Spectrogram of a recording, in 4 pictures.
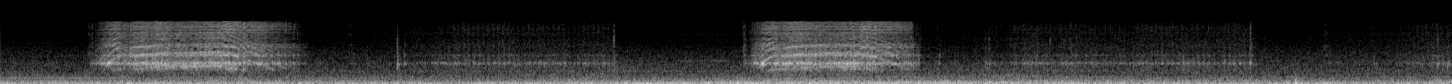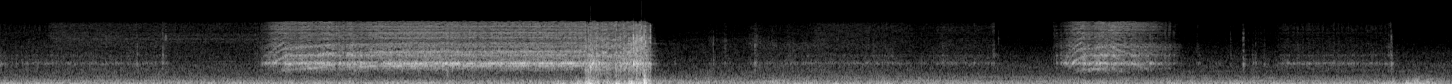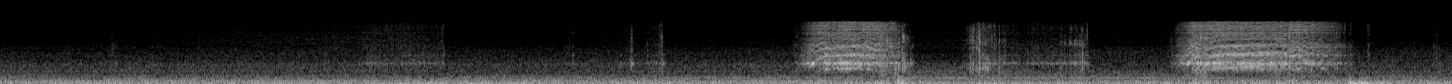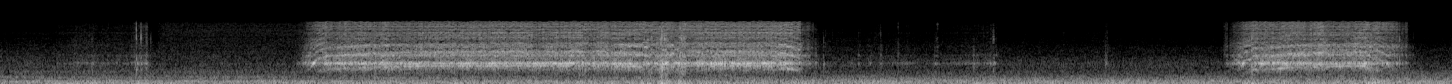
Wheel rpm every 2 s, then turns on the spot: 60, 50, 20, 20, 90, 10, 10, 20, 60, 220, 110, 20, 40, 10, 10, 0, 10, 0, 50, 10, 80, 30, 10, 120, 230, 180, 10, 0, 120.
4-6 10-12 14-16 22-24 26-30 32-34 38-40 44-46 52-54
